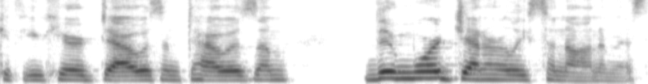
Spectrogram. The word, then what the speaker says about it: Taoism: And at the end of the day, they're pronounced the same with the da-da sound. – The way Taoism. We would say it sounds more like a D, Taoism, yes.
